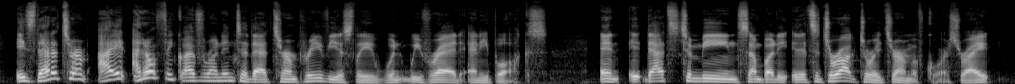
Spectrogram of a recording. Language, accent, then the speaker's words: English; United States; as an American, myself, a true American as myself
